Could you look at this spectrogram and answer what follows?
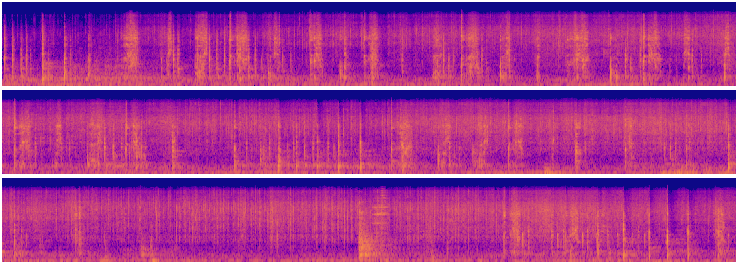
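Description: Fried rice sizzling in a hot wok while it is stirred and tossed, the utensil scraping and tapping against the wok in quick, irregular strokes over a steady sizzle. One louder knock on the wok comes near the end.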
